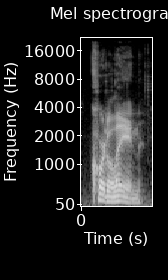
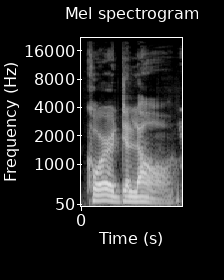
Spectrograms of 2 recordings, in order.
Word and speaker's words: Coeur d'Alene: The way I would read it is Coeur d'Alene and Bonner's Ferry are in the northern panhandle of this state. She pronounces something like Coeur d'Alene or Coeur d'Alene. – I missed it. – Pronounced it very, she gave it a much more French, and obviously it's from the, it is French, but yeah.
